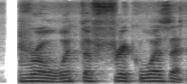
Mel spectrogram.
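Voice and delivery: ordinary delivery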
